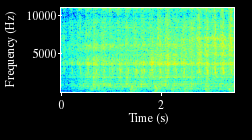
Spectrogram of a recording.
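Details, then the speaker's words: Engine idling after about 20 minutes of running: light, fast, slightly uneven ticking from the top end at about three per second, improved but not gone; judged a rocker arm (non-adjustable) rather than a lifter tick. Not confirmed. "it's telling me that it's not a lifter it's a rocker platter in and I'm pretty sure these are nonadjustable rocker arms"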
